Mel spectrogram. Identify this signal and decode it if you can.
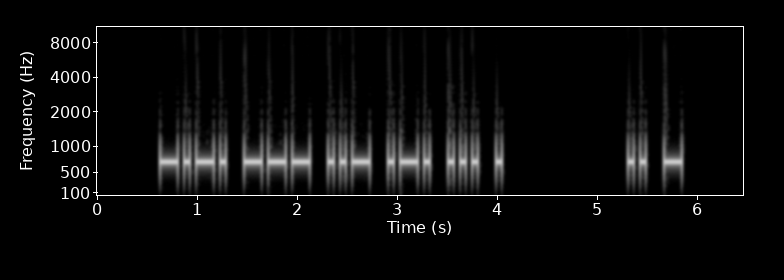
Morse code, heard as a keyed tone, about 20 wpm, 700 Hz. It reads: COURSE IT
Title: 3x Word-Spacing - Sentences from Top 500 Words - 20wpm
